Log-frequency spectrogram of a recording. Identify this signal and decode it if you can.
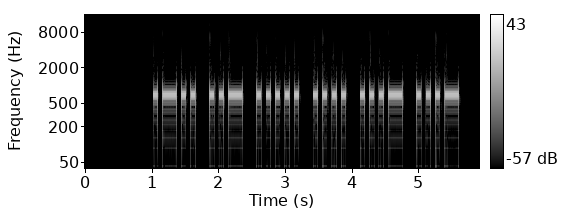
Morse code, heard as a keyed tone, about 17 wpm, 700 Hz. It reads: LU5HVV
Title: DXCC-100 Call Signs - 6 Characters - 17wpm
